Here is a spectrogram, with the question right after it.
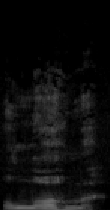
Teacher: اللہم باعث، اللہم، یہاں پہ اللہ کے نام کو ہم موٹا کریں گے کیونکہ اللہ کے نام سے پہلے زبر آ گئی، لام کو موٹا کریں گے، لیکن زبان کو موٹا، حرف کو موٹا ہم اپنے ہونٹوں کو گول کر کے نہیں کریں گے، بلکہ اپنی زبان کا پچھلا حصہ جو ہے وہ قدر تالو کی طرف لگائیں گے۔ اللہم، اور یہاں پر لام کے اوپر شد کی وجہ سے اور کھڑے زبر کی وجہ سے اس کو ایک الف کے جتنا لمبا کھینچ کے پڑھیں گے، اس کو جلدی سے اللہم نہیں پڑھیں گے۔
